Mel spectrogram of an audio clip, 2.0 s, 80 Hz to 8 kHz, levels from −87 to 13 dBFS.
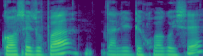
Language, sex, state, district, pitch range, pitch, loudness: Assamese, male, Assam, Kamrup Metropolitan, 140-175 Hz, 145 Hz, -20 LUFS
